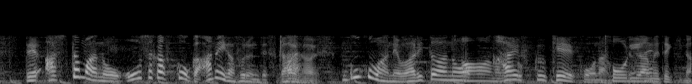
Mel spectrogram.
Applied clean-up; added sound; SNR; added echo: none; none; none; none.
